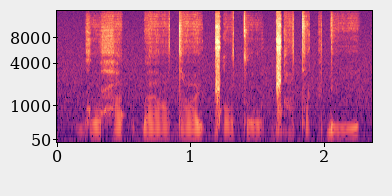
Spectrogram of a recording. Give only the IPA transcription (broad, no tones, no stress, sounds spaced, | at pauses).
ɡ o ħ a ʔ ɡ͡b aː dˤ yː ǁ ɔ t oː ɡ͡ǁ ə tˤ ə k ɗ i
